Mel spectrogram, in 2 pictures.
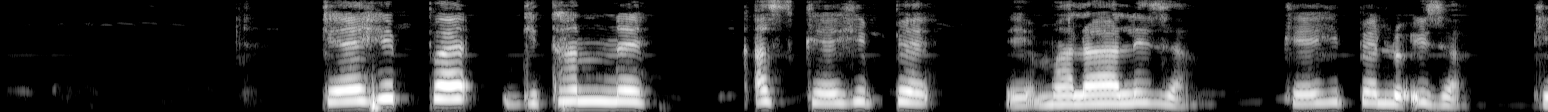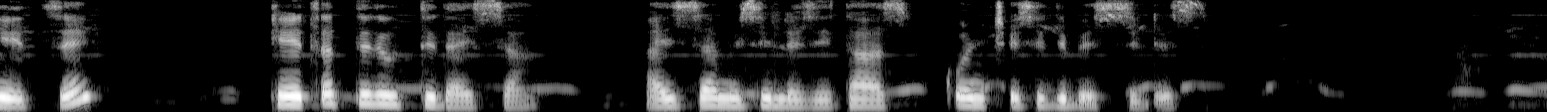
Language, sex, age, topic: Gamo, female, 18-24, government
